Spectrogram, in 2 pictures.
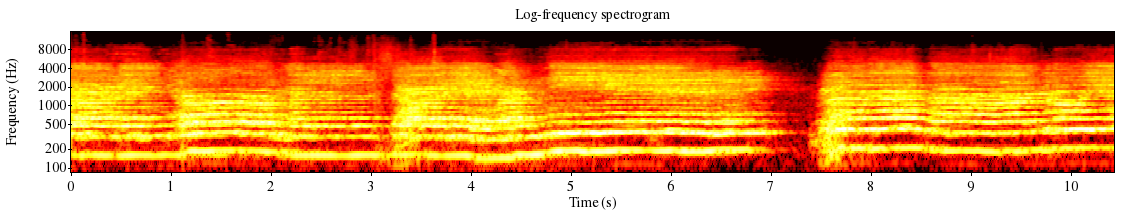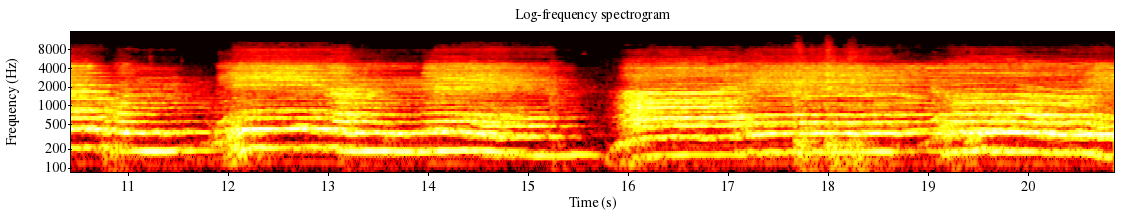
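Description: Voices chanting a Syro-Malankara liturgical hymn in long sustained phrases of about four seconds, with short breaks for breath between them.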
